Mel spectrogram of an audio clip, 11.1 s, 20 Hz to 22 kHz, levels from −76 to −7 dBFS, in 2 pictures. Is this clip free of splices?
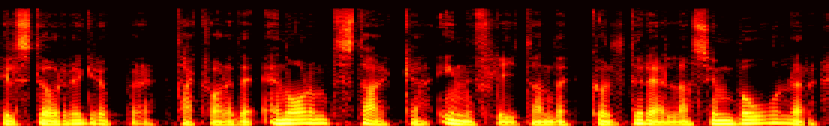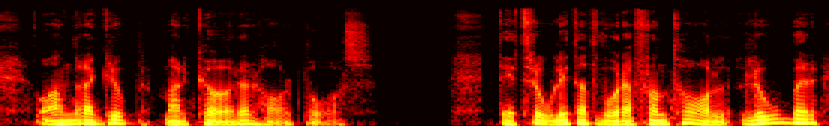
no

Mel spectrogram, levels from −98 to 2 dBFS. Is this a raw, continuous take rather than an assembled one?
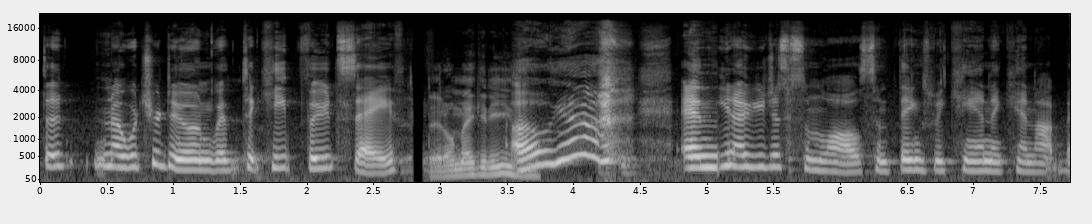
no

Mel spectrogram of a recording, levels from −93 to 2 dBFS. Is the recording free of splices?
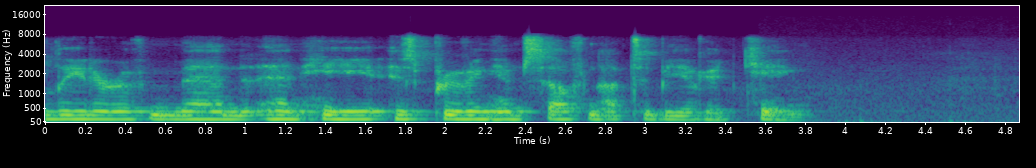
no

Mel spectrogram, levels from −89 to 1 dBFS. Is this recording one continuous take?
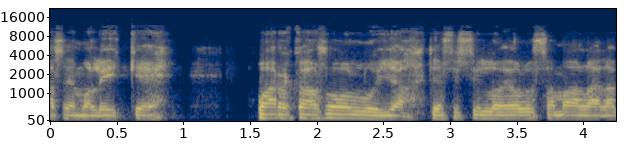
no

